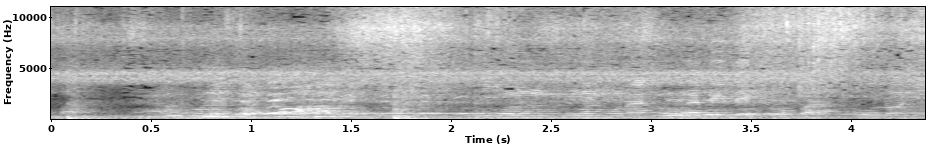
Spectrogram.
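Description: Men's voices talking and calling out, the words indistinct, with one dull thump about a second and a half in.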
